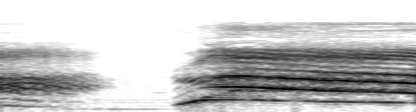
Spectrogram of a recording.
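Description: A human voice giving two long, drawn-out wails, each sliding down in pitch at its end, the second starting just under a second in: a vocal imitation of the MGM lion's roar, following a parody studio intro.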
